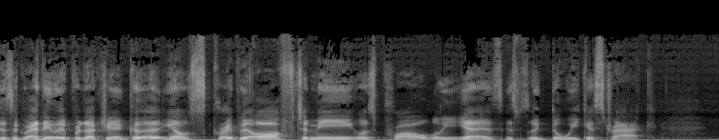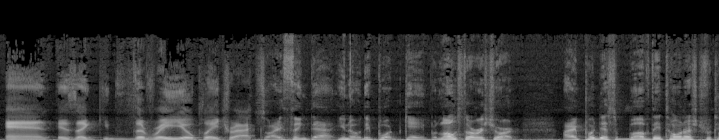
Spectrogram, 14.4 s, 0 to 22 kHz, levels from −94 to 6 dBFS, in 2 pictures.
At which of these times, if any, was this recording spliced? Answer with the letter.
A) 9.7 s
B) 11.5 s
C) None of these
A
